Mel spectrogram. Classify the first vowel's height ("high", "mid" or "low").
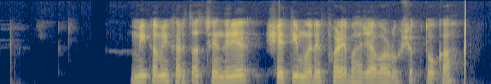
high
